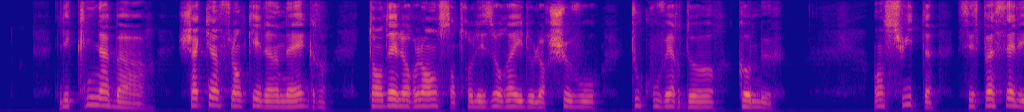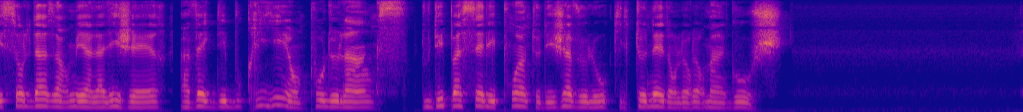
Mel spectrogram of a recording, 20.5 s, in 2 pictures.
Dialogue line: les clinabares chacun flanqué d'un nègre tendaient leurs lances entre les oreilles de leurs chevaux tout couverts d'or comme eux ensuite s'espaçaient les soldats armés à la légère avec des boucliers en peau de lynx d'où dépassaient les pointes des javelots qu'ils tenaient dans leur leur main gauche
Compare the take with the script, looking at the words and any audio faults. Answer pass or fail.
pass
